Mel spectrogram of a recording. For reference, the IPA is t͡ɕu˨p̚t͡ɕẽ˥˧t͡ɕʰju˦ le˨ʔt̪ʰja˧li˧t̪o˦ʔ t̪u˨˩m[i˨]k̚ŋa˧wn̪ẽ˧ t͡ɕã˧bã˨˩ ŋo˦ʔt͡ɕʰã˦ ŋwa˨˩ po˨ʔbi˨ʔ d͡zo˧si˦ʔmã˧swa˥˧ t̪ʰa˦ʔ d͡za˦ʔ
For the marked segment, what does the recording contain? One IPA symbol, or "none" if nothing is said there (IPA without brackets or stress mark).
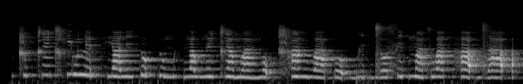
i˨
